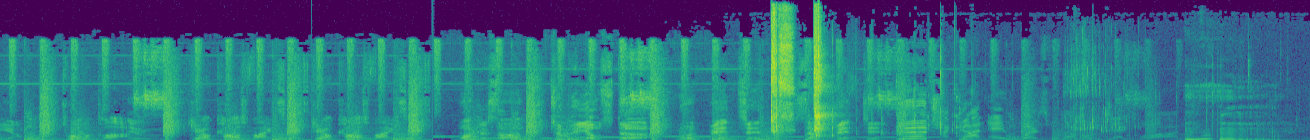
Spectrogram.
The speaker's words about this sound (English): Oh, that, my good friends, is the sound of a couple cold, crisp beers being cracked. Oh, they crisp.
